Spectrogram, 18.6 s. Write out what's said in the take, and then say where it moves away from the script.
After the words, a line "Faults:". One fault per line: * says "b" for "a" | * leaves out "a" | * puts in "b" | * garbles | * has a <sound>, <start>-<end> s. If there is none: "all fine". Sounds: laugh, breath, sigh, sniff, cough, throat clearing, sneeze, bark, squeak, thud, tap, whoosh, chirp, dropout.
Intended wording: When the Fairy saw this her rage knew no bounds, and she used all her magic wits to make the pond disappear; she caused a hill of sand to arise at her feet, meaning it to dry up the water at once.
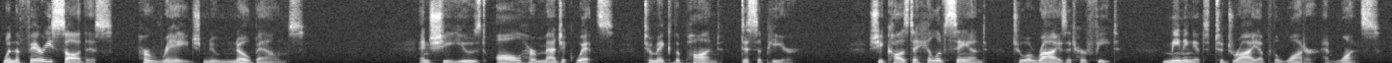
When the Fairy saw this her rage knew no bounds, and she used all her magic wits to make the pond disappear; she caused a hill of sand to arise at her feet, meaning it to dry up the water at once.
Faults:
all fine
